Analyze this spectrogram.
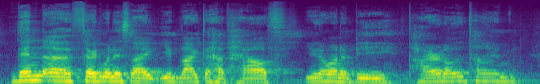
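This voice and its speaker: Amid noticeable background noise and audible room echo, a man with an American accent speaks fairly slowly, his fairly high voice held to fairly even intonation. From United States. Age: 60s. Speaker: spiritual teacher. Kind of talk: lecture. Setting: stage with audience. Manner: casual.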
